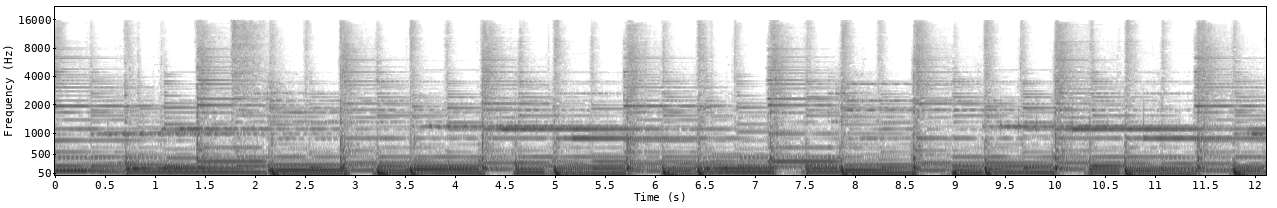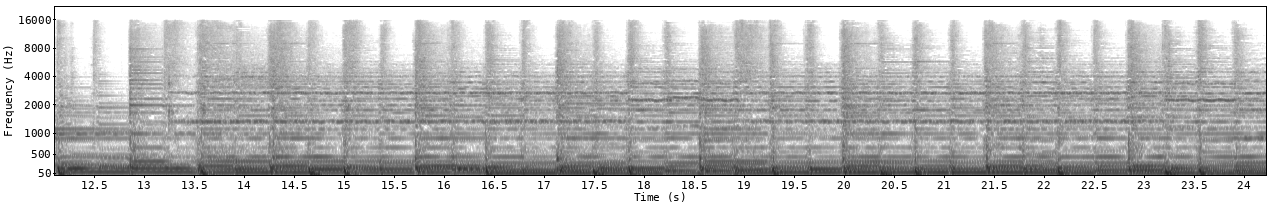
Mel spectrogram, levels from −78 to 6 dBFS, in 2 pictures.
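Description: A single AAC frame appears to have gone missing twice, at 5.85 to 5.92 s and again at 8.92 to 8.99 s. Each is AAC frame loss with concealment, where the decoder patches the roughly 43 ms gap by re-using the last good spectrum with randomised phase. Both times the sound briefly smears into a noisy, phasey blur rather than dropping to silence, because each loss is too short for the concealment to fade out.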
